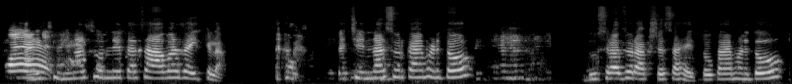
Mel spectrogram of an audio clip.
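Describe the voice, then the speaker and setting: A woman teacher reading a story aloud in an online class, explaining it slowly and asking the children questions. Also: high-pitched, pushed and bright, no echo.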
